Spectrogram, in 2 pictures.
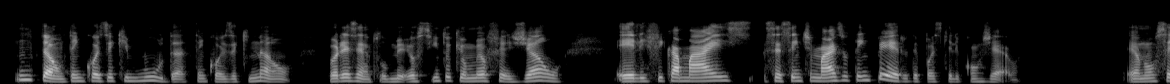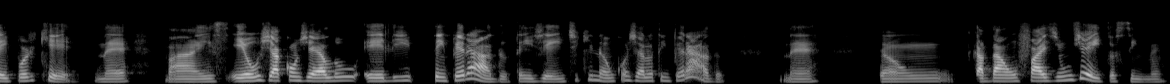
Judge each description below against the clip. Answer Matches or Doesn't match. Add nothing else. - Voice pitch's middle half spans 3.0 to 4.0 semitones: Matches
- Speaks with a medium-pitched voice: Matches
